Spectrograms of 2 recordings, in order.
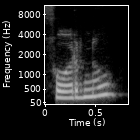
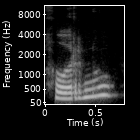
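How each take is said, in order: The two takes are said the same way.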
